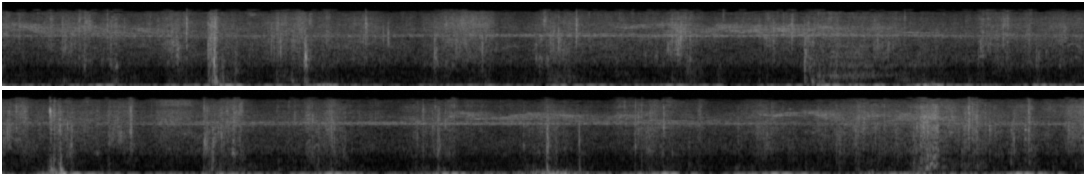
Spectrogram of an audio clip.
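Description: Footsteps on a concrete forest path, landing irregularly about one to two a second, with a thin steady high-pitched tone behind them.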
